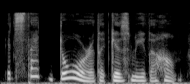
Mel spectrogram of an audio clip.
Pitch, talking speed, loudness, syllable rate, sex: 210 Hz, 250 wpm, -17 LUFS, 5.0 syllables/s, female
